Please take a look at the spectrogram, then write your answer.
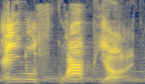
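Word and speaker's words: Ynal Scrapyard: It's spelled Y-N-A-L Scrapyard, but when you pronounce it, it sounds like Anal Scrapyard.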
